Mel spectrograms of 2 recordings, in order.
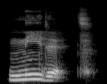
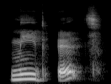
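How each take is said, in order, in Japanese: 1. 2つの単語は間を空けずにつながっています。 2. 2つの単語は間が空いて離れています。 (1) "we say need it" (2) "We don't say need it"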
